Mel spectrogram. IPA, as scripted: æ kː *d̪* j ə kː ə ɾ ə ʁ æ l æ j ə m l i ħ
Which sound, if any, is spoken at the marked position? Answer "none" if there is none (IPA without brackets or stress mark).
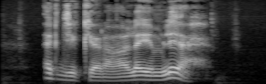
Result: d̪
